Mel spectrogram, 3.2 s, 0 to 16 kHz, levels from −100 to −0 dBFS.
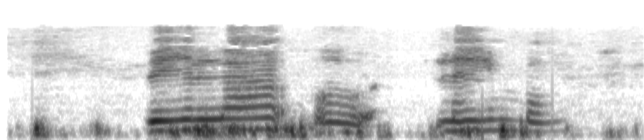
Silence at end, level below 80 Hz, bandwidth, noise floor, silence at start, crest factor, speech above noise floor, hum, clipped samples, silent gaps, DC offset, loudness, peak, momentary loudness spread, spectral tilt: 0.45 s; -64 dBFS; 8 kHz; -49 dBFS; 0.15 s; 20 dB; 23 dB; none; under 0.1%; none; under 0.1%; -27 LUFS; -8 dBFS; 12 LU; -6.5 dB/octave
